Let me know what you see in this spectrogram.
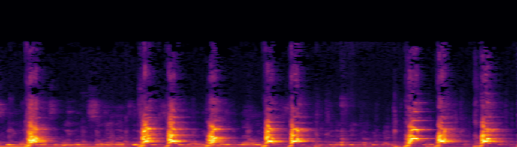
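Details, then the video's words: A Lhasa Apso puppy, reacting to a new toy, barks in sharp, high-pitched bursts, some doubled, spaced about a second apart. "Lhasa apso barking on a new toy"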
